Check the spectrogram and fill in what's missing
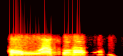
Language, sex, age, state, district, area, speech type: Odia, female, 30-45, Odisha, Kandhamal, rural, conversation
